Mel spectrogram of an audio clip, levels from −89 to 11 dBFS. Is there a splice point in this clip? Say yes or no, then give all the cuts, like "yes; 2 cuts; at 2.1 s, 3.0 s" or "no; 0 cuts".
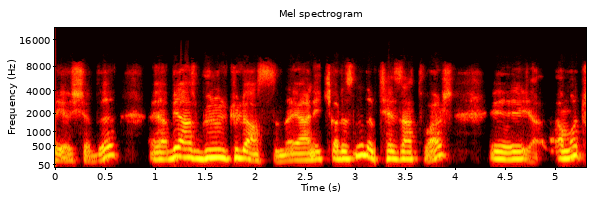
yes; 2 cuts; at 2.7 s, 3.2 s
